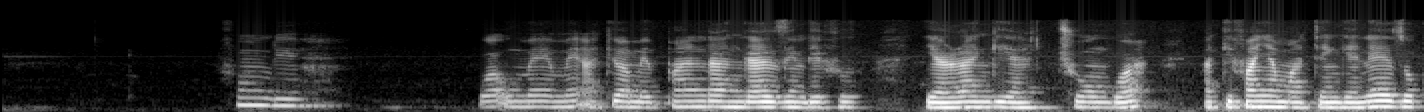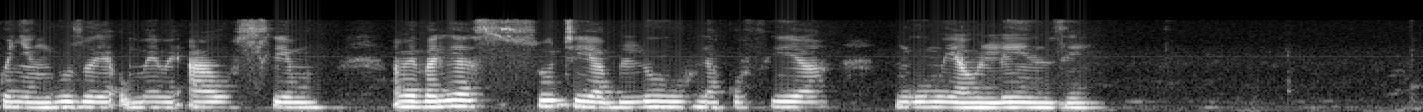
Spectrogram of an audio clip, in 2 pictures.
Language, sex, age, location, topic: Swahili, female, 25-35, Nairobi, government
